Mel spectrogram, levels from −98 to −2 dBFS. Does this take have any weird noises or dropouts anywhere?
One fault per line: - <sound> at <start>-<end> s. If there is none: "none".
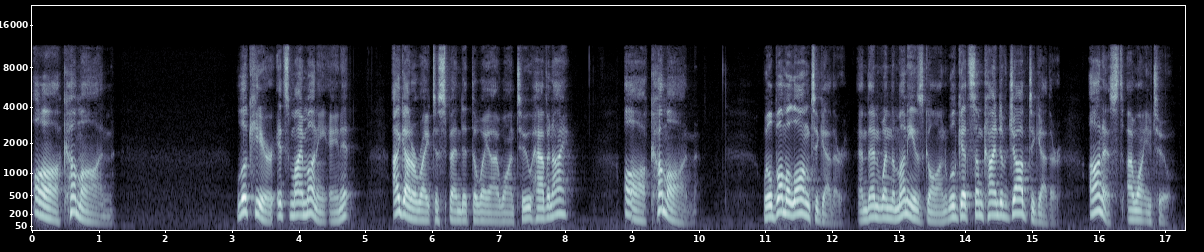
none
